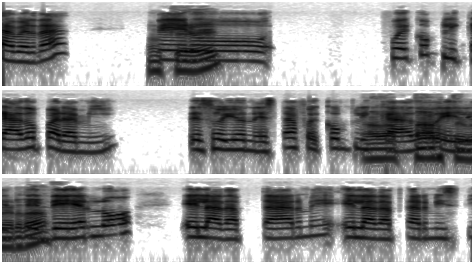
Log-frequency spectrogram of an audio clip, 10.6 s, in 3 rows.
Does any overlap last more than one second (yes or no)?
yes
